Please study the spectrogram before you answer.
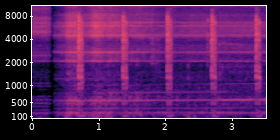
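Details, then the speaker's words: Off-grid diesel cabin heater after cleaning, new glow plugs and a new fuel pump: at startup a steady mid-pitched hum with a sharp tick about every two-thirds of a second. The hum is unfamiliar; owner wonders whether leads were connected the wrong way round. "I wonder if I got them connected the wrong way around. I don't remember it making that sound before."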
